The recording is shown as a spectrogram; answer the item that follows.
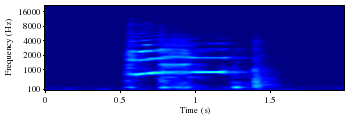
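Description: An electric guitar bends the high E string at the 15th fret up a whole step, one sustained, slightly distorted note rising in pitch, then a short second pick, close and alone.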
